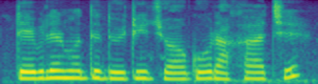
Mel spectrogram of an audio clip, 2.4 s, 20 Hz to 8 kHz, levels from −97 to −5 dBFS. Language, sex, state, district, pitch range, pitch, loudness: Bengali, female, West Bengal, Alipurduar, 225-250 Hz, 230 Hz, -14 LUFS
